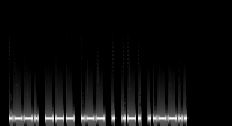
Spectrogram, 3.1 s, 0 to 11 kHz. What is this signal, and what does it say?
Morse code, heard as a keyed tone, about 36 wpm, 700 Hz. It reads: POWER?
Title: Sentences from Top 1000 Words - Review Part 2 - 35wpm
